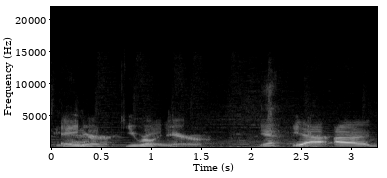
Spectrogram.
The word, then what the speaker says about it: Ayer: I know I spelled his name, last name wrong, but David Ayer. We'll go to Jay. I have David Ayer. A-Y-E. It's Ayer.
